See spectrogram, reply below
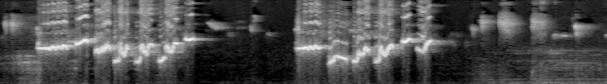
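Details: Loud morning white-rumped shama song used to draw out quiet shamas: two energetic strophes of tumbling, looping whistled notes, each about one and a half seconds long, followed by faint softer sounds.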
